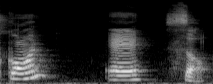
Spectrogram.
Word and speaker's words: connoisseur: Connoisseur. No, the pronunciation is connoisseur. So it's con-a-sir, right?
